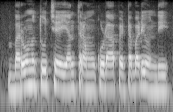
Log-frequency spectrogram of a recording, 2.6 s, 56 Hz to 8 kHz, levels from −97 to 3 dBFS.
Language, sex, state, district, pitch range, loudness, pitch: Telugu, male, Telangana, Adilabad, 150-165 Hz, -12 LUFS, 155 Hz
